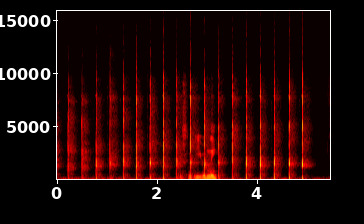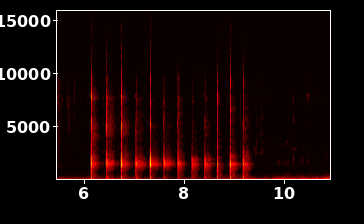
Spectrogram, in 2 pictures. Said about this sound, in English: I'm going to tap this on with a plastic hammer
